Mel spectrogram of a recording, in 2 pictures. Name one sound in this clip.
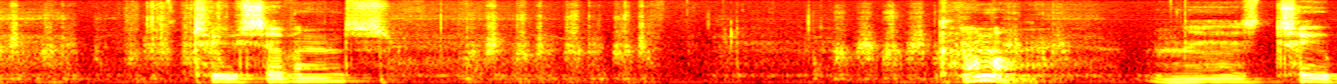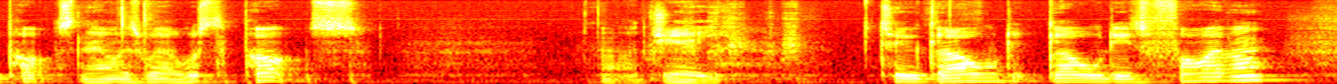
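A middle-aged man talks calmly and close to a microphone.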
